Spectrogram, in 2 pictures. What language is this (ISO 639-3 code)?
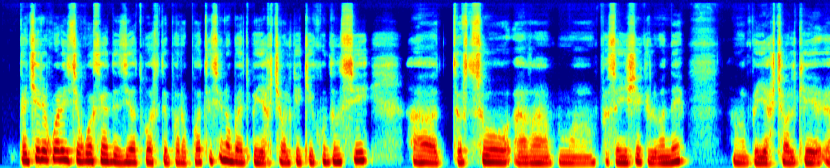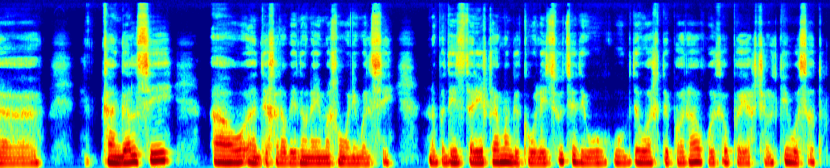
pst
